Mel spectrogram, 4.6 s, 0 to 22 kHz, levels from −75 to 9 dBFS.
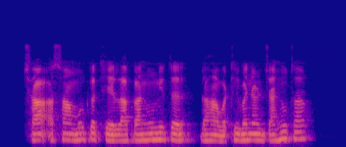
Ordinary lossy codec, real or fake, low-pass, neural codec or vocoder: Opus, 64 kbps; real; 7.2 kHz; none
